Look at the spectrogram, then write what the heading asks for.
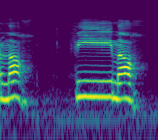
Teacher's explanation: خوا موٹے الفاظ میں سے موٹا کر کے پڑھیں گے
